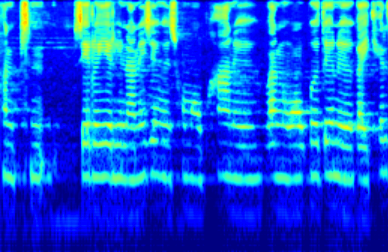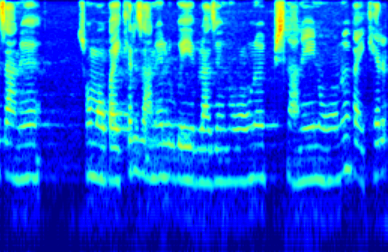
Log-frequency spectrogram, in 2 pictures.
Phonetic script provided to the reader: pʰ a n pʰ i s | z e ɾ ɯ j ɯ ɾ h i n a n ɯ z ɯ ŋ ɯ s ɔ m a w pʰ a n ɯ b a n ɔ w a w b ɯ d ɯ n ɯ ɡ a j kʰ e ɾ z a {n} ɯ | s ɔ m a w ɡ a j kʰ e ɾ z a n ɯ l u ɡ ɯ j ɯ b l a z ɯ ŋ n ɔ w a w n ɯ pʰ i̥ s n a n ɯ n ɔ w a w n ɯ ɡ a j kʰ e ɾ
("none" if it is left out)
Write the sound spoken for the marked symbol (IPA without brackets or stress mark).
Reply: n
